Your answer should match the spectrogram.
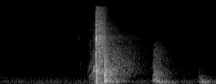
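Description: Titleist T150 iron striking a golf ball off a hitting mat: one sharp, loud crack about a second in, from a solidly struck shot, a 'good rip'. About half a second later comes a second, duller thud.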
